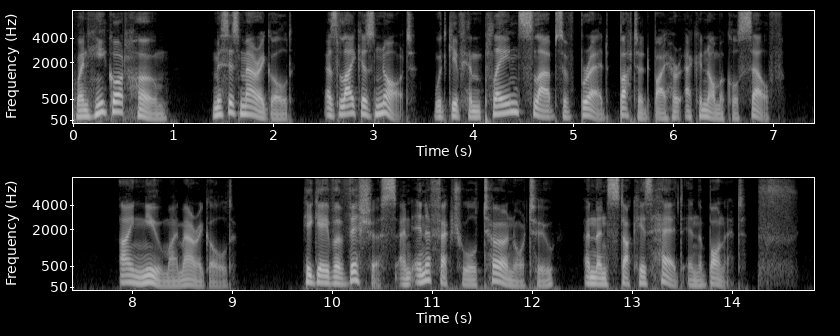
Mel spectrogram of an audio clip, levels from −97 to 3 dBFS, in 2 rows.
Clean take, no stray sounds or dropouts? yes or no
no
